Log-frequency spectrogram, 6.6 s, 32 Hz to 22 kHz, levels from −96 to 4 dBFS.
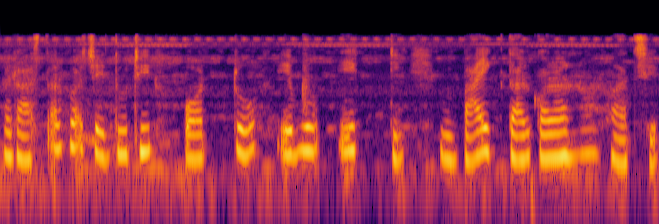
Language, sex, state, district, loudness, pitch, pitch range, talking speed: Bengali, female, West Bengal, Alipurduar, -16 LUFS, 225 Hz, 190-255 Hz, 90 wpm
